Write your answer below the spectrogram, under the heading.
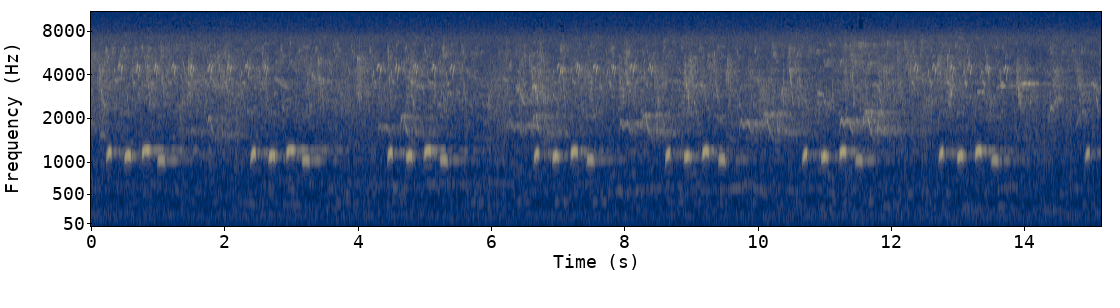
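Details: Indian cuckoo repeating its four-note hooting song about every two seconds, around seven phrases in a row, each note clear and whistled with the final one dropping; other birds chirp and trill faintly higher up throughout.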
